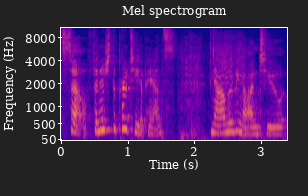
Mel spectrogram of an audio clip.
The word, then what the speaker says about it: protea: It's not protea, it's protea.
